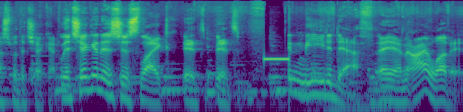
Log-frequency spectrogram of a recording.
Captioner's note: beep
